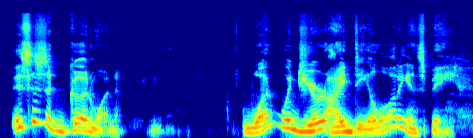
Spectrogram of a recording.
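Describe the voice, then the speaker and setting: A man with an American accent speaks at a very slow pace, his dark, mellow tone somewhat breathy and his pitch swinging very widely. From Connecticut. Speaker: podcast host, tour guide and musician. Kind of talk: casual solo monologue. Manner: casual with many fillers.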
